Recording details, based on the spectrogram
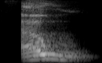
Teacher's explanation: Kalau waw kembali ke makhrajnya diakhiri dengan dimonyongkan dua bibir, au. Nah, gitu masuknya ke u gitu ya, ke vokal u. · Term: huruf lin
